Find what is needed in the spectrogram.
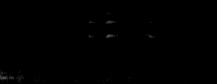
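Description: Faint short squeaks of a marker pen writing on a whiteboard, a few of them around the middle, against near silence.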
